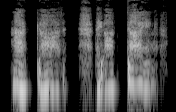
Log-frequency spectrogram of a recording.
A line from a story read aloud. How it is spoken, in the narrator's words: Tom whispered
